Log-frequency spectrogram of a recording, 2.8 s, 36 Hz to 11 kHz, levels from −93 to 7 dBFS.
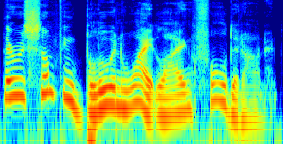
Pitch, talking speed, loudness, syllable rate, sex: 160 Hz, 210 wpm, -17 LUFS, 6.0 syllables/s, male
